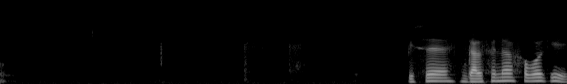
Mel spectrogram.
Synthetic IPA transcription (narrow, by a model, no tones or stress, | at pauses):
pisɛɡalpʰɛnɔɹxɔbɔɹki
